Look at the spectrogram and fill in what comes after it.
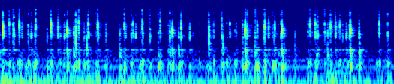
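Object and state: Mechanical keyboard being typed on.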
